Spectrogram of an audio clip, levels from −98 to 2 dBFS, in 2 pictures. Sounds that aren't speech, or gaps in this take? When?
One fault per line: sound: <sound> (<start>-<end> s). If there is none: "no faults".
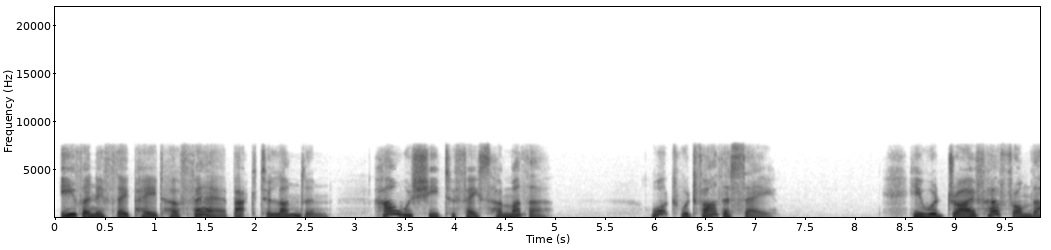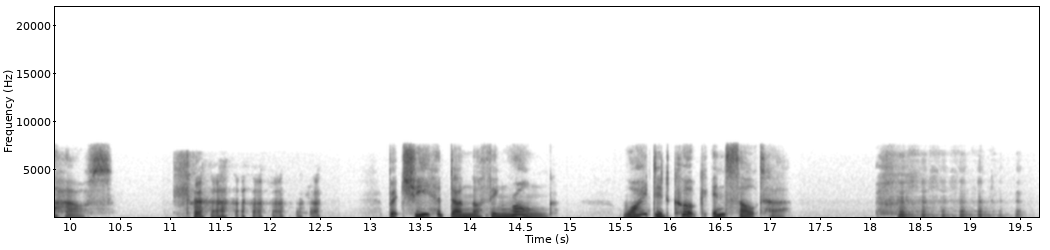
sound: laugh (11.0-12.6 s)
sound: laugh (18.0-19.6 s)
